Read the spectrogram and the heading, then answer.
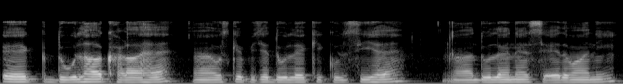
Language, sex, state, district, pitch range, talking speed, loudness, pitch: Hindi, male, Uttar Pradesh, Etah, 105-120 Hz, 155 wpm, -21 LUFS, 110 Hz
